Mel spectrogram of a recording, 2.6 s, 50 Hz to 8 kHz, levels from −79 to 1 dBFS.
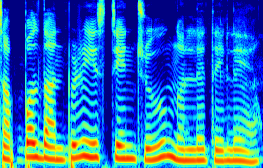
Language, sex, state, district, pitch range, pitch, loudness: Wancho, female, Arunachal Pradesh, Longding, 190-235 Hz, 215 Hz, -15 LUFS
